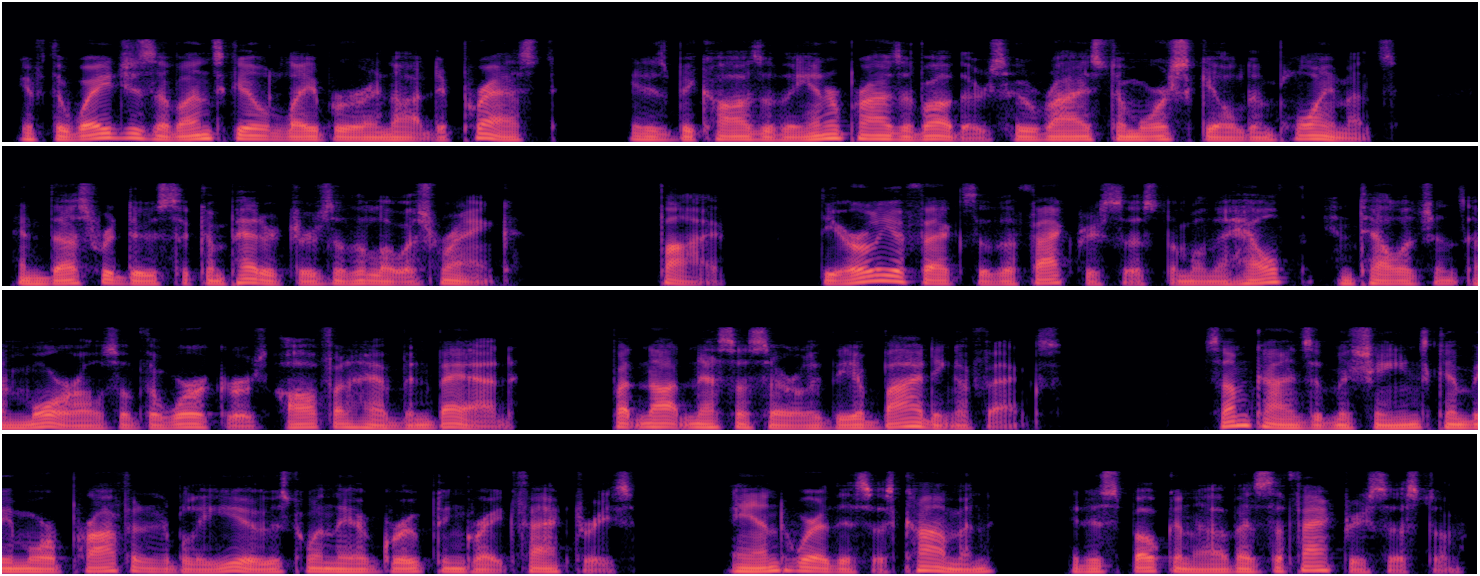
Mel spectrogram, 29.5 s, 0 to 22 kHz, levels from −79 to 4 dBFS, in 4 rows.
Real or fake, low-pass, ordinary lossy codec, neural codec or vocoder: fake; 7.2 kHz; MP3, 64 kbps; autoencoder, 48 kHz, 128 numbers a frame, DAC-VAE, trained on Japanese speech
